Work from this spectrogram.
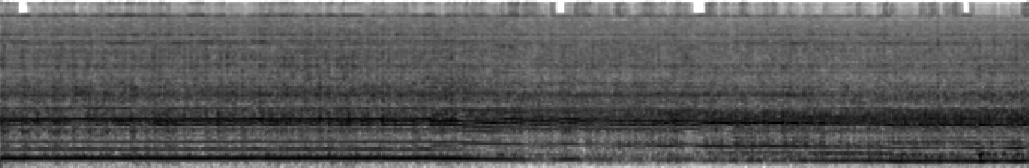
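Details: Traxxas Nitro Slash nitro engine on the bench: a steady high-pitched scream that sags only slightly instead of idling down. The misadjusted throttle linkage is pulling the carburetor a little open.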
